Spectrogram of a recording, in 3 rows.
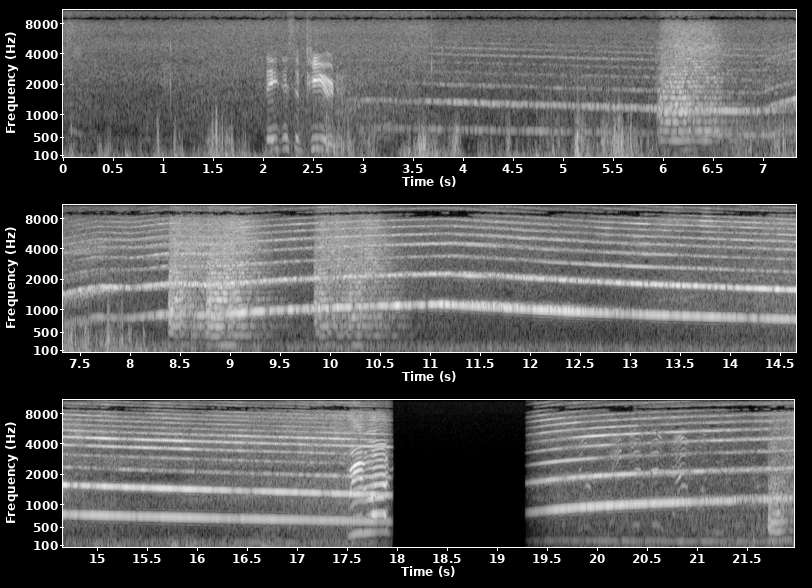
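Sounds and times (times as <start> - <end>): truck engine rumble: 0.0 - 17.5, 19.4 - 21.9
fire truck siren wailing: 2.6 - 18.0, 19.3 - 21.9
air horn blasts: 5.8 - 10.9, 20.6 - 21.9.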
